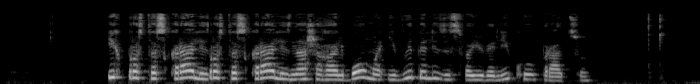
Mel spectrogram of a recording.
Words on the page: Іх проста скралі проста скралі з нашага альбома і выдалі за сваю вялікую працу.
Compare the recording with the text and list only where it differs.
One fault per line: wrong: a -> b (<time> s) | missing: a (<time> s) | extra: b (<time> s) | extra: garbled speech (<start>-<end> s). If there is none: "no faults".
no faults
